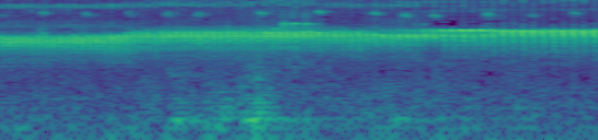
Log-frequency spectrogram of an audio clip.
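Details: A canary trill from birds at work on their nest before egg laying: one unbroken, fast, rolling note held at a high pitch, rising slightly toward the close.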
